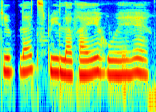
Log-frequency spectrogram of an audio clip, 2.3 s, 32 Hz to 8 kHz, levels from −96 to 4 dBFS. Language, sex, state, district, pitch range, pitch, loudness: Hindi, female, Arunachal Pradesh, Papum Pare, 205-235 Hz, 225 Hz, -11 LUFS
